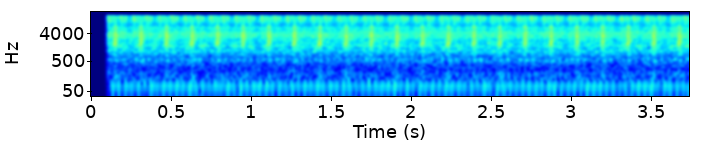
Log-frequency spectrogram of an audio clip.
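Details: VW 1.4 TwinCharger petrol at idle: sharp hammer-like knock several times a second over the low idle hum, disappearing at revs above idle. Knocking at idle.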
